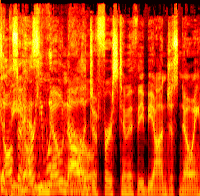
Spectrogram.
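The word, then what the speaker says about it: 1 Timothy: reads the Bible note he pronounces it first Timothy but if he were like someone who had no idea about the Bible he would absolutely like Trump say one Timothy yeah that's a good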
